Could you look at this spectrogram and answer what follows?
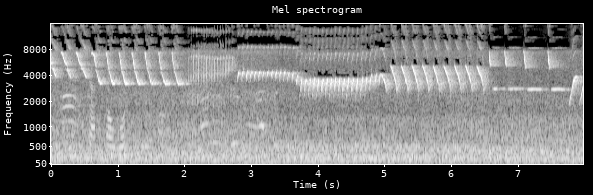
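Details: Canary song made of rapid trilled tours at changing pitches, including a dense buzzy roll and a sustained thin whistle, with steady low rumbling noise throughout.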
